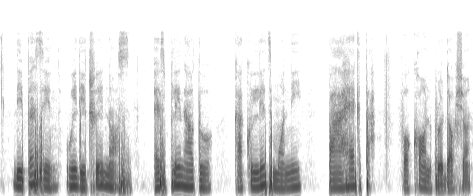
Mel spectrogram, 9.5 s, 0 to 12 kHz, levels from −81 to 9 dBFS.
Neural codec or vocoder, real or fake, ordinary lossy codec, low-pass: none; real; none; 7.2 kHz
